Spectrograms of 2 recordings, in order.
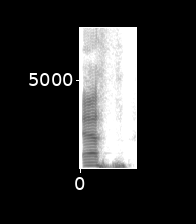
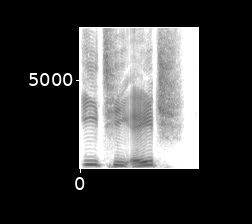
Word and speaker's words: ETH: call it erythrium i've had people call it f now granted e t h in my head you would pronounce f but uh eth is definitely the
